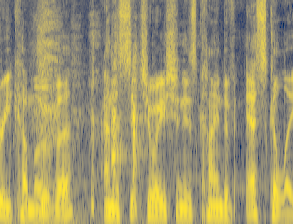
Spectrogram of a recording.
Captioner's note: laughs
